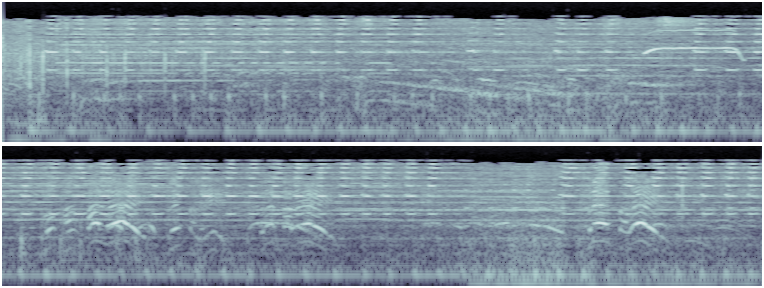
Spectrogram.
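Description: Basketball arena sound: crowd noise with music and held horn-like tones. A single high whistle-like tone lasts about a second, roughly six and a half seconds in.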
